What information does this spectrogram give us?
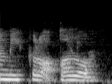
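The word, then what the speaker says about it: mikrocoulomb: sejuta mic kolom ini ditulisnya seperti ini dibacanya mikrokolom 1 mikro Coulomb 1/1000000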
